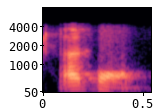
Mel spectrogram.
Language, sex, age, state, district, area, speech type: Odia, male, 60+, Odisha, Bhadrak, rural, conversation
